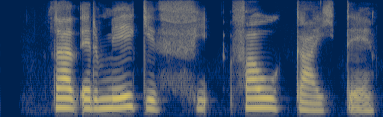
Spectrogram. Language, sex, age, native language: Icelandic, female, 9, Icelandic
